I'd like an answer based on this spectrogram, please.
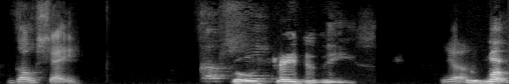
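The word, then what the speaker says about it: Gaucher: gift the attitude is Goshay disease it's not spelled like that because it's French originated um it's like go go Shea s-h-a-y Goshay those play disease yeah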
